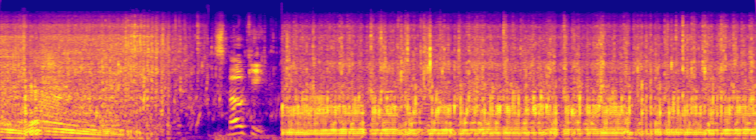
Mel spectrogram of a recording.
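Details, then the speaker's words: Cheap aluminum boat's outboard after carburetor check, no fuel from the overflow port: steady idle broken by occasional brief stumbles, a lean sneeze (too much air, not enough fuel), adjustable via carburetor low speed screw. "she's got a little bit of a lean sneeze you hear that little jerking it does typically reminiscent of when an engine's running too lean too much air not enough fuel"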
